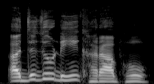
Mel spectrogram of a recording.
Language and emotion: Sindhi, neutral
